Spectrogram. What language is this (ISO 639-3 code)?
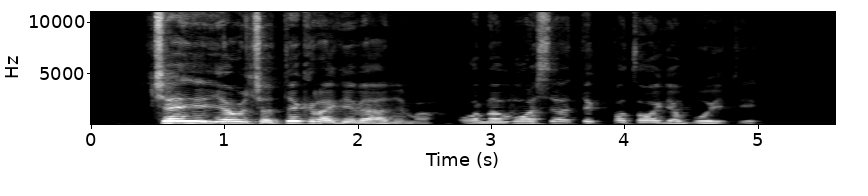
lit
